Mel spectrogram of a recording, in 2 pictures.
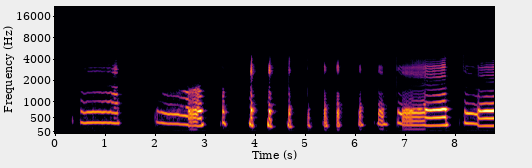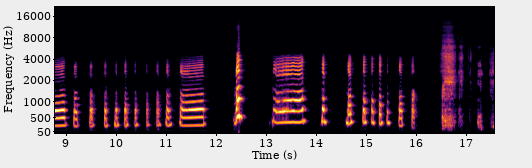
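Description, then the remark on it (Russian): A person imitates a chicken with their voice, producing a long run of short, staccato clucks and a few drawn-out squawks, fairly loud with no other talking. “Но у меня достаточно неплохо получается курица.”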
